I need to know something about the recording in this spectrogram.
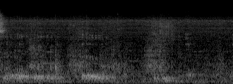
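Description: A person's soft, low vocal sounds in a small room, much fainter than the talk around them.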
